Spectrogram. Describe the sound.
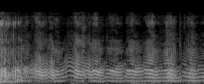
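A fart sound effect: a long, buzzy, rasping tone lasting about two seconds. Its pitch wavers and wobbles throughout at a steady moderate loudness, with no other sound.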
